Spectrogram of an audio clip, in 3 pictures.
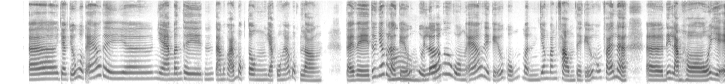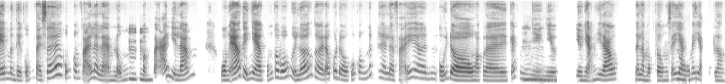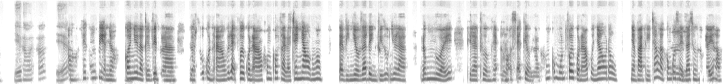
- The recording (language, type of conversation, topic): Vietnamese, podcast, Bạn phân công việc nhà với gia đình thế nào?
- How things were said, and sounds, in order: unintelligible speech; other background noise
